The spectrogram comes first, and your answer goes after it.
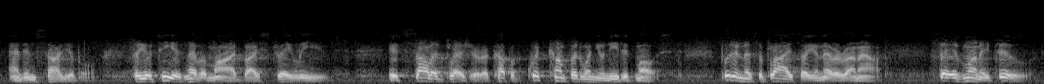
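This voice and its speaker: A man announcing a 1940s radio show and reading an emphatic commercial sales pitch. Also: breathy edge. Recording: tinny old radio broadcast.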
